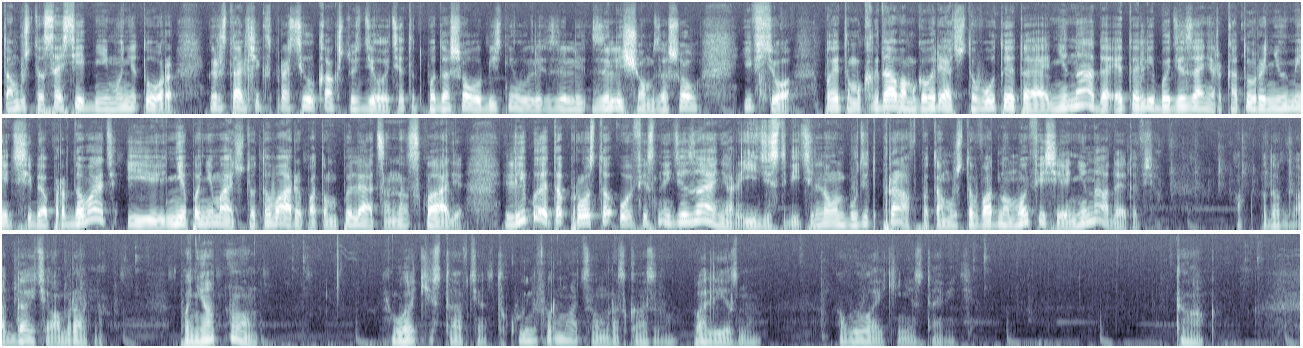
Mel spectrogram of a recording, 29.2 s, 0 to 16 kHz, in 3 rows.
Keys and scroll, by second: 4.9 super+z, 17.9 super+z.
